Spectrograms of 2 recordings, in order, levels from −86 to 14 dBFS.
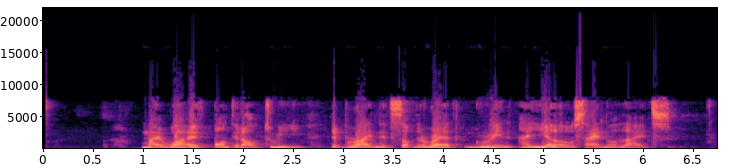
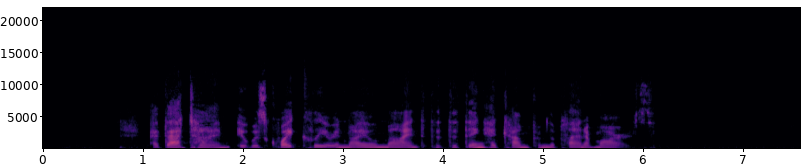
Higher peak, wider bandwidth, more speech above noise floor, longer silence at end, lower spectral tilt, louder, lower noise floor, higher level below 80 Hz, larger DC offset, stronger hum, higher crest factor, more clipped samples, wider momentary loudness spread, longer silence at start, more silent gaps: first, 0 dBFS vs -22 dBFS; second, 8.4 kHz vs 14 kHz; first, 46 dB vs 34 dB; second, 0.45 s vs 1.45 s; about the same, -4.5 dB/octave vs -3.5 dB/octave; first, -11 LUFS vs -46 LUFS; second, -56 dBFS vs -81 dBFS; first, -44 dBFS vs -78 dBFS; neither; neither; second, 12 dB vs 26 dB; neither; second, 7 LU vs 17 LU; second, 0 s vs 0.75 s; neither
